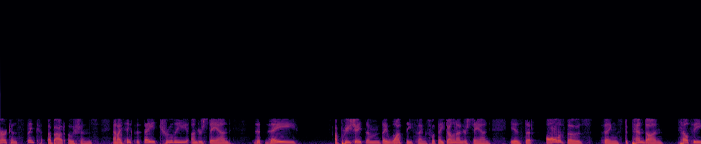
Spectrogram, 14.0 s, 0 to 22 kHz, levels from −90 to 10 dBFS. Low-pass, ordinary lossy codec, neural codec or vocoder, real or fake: 7.2 kHz; AAC, 16 kbps; none; real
